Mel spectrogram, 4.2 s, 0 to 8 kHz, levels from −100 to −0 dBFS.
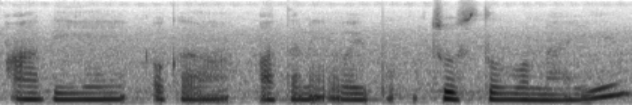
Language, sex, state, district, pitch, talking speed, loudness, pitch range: Telugu, female, Andhra Pradesh, Annamaya, 180 Hz, 85 wpm, -19 LUFS, 175-210 Hz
